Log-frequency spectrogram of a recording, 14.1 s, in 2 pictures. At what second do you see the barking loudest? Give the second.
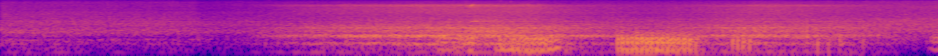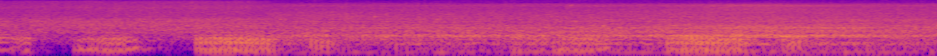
5 s.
